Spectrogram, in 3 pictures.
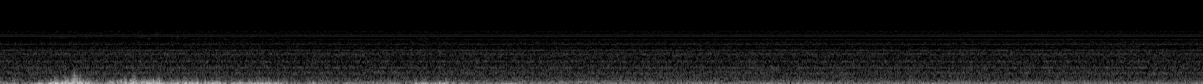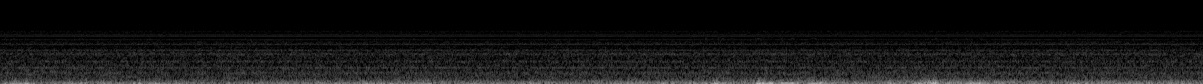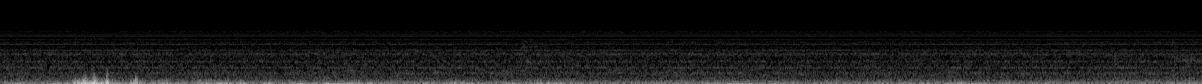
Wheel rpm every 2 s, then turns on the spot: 0, 0, 0, 0, 0, 0, 0, 0, 0, 0, 0, 0, 0, 0, 0, 0, 0, 0.
none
